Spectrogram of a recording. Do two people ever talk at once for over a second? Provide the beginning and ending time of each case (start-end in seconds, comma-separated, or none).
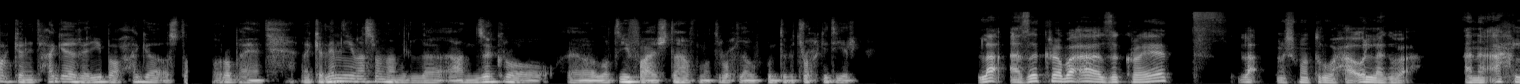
none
